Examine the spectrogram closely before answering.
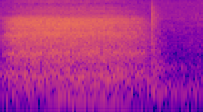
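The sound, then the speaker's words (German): Deep breathing, drawn in through the nose and let out through the mouth, as a single long, steady, airy rush. It is soft overall and drops away sharply near its end. “Und wir atmen durch die Nase ein und durch den Mund aus.”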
